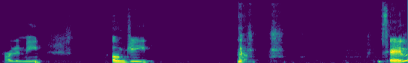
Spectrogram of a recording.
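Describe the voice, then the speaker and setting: A woman's voice: fairly low pitch, lively intonation, extremely slow, bright, forceful tone, highs cut off. A woman hosting a casual book chat livestream, with a playful, exclamatory, slangy way of talking. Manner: playful, exclamatory, slangy, spells out internet abbreviations. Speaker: book club live show host.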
